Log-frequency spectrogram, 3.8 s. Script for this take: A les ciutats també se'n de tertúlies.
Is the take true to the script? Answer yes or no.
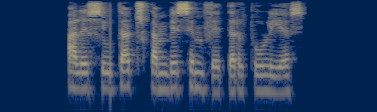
yes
